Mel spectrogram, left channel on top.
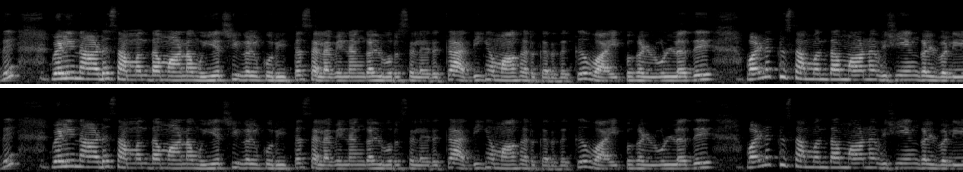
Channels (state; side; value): quieter; right; 6.8 dB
